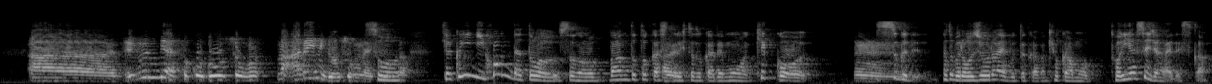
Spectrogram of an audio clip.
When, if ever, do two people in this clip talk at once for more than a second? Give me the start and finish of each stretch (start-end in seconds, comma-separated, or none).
none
